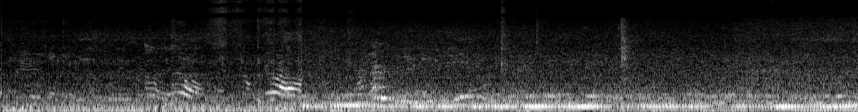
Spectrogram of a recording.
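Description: A steady low droning hum over a low rumble comes in about three seconds in and holds steady. Faint voices are heard just before it.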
